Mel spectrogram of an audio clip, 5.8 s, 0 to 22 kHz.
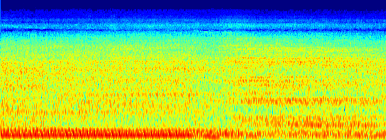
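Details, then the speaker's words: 2020 Chevrolet Silverado 3500 L5P 6.6 L Duramax turbo diesel with Banks intake and turbo pipes, revved to about 3,000 rpm then dropped: steady raised drone falls off while a faint high turbine whistle lingers; healthy turbo spooling down. "I hear turbine sounds I love them"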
